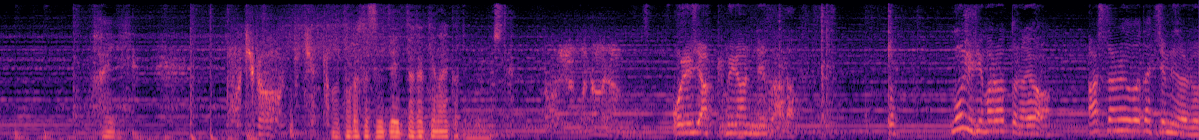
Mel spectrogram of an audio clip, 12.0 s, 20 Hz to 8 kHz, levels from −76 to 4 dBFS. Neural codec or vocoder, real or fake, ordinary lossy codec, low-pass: codec, 16 kHz in and 24 kHz out, 1 kbps, XY-Tokenizer; fake; none; 7.2 kHz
